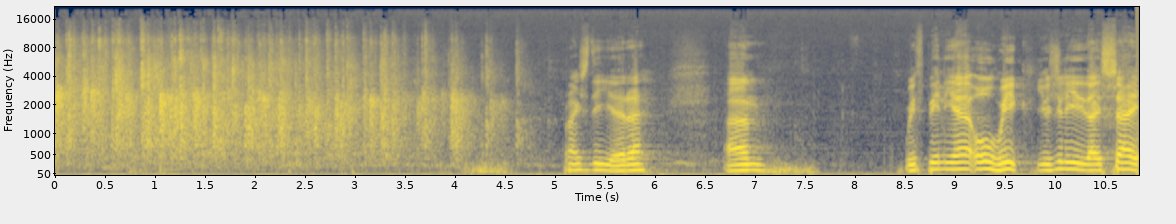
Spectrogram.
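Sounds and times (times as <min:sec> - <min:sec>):
audience clapping for worship band: 0:00.0 - 0:05.1
speech: 0:05.2 - 0:06.1, 0:06.8 - 0:07.4, 0:08.5 - 0:10.8.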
